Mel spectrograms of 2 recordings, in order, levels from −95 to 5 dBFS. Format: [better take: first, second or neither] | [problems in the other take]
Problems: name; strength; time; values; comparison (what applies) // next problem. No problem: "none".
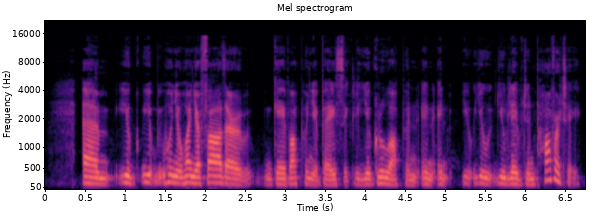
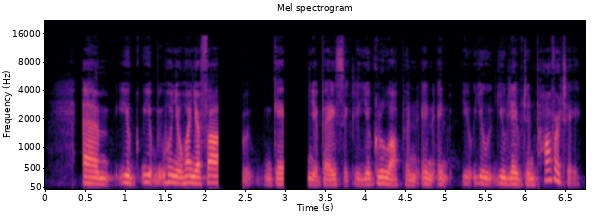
first | audio cutting out; at 2 s and at 3 s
